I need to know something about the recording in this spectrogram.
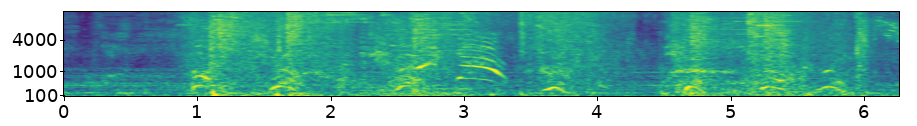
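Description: A warrior grunts and strikes with a blade.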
